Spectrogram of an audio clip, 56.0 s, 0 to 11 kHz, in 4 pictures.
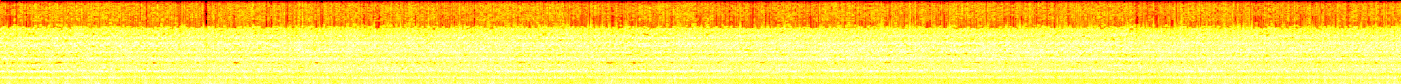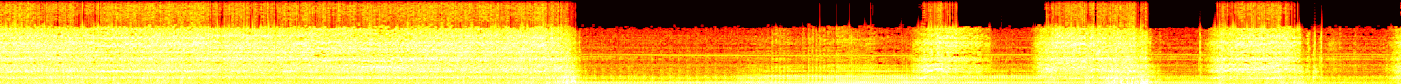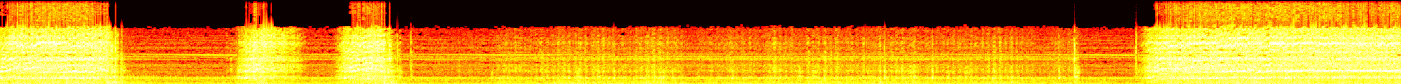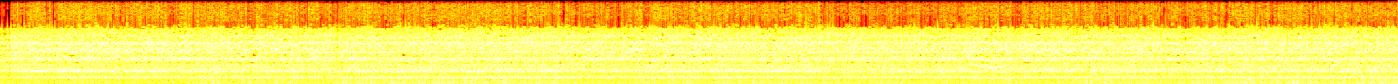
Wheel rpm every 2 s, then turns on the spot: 230, 220, 230, 230, 230, 230, 230, 230, 220, 140, 0, 50, 100, 70, 60, 30, 10, 20, 20, 30, 200, 230, 230, 230, 230, 230, 230, 230.
24-26 30-38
